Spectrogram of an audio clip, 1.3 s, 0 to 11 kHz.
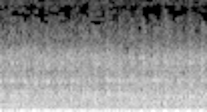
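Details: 2014 Honda Foreman 4x4 TRX 500 FM1 ATV, 444 miles, cold start: electric fuel pump needs a moment to refill the drained line, then a steady, even single-cylinder idle with a quick regular beat, no knocks or misses; normal healthy idle.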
